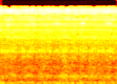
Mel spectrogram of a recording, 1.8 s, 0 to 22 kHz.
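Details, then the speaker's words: 2008 Audi A4 2.0T Quattro 6-speed manual from salvage auction, first start in very cold weather: rough, uneven idle with loping stumble in the exhaust beat; slight cylinder misfire at idle. "there we go fired right up sounds like it's got just a little bit of a misfire you can kind of see it so"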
